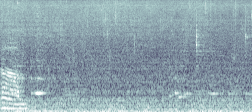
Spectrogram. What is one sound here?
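A metal spatula scrapes food out of a pan.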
